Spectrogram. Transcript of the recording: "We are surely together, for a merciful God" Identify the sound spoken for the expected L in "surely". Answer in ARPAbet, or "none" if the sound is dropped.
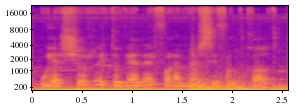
none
